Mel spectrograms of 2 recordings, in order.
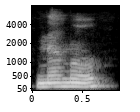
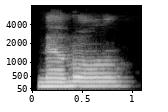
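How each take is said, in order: First: The syllable mo is on a middle pitch. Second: The syllable mo is on a high pitch. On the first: "So that is middle" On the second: "the intonation is going high"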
